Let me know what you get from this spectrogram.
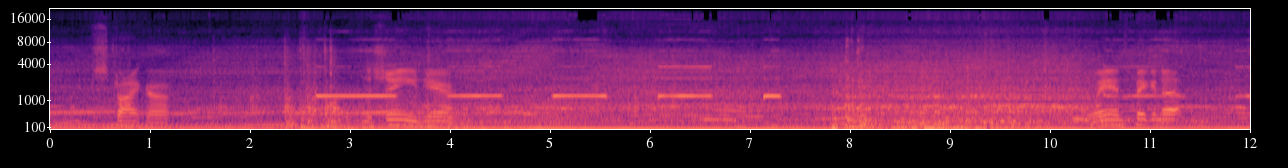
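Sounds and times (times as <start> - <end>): diesel engine running: 0.0 - 12.0
backup alarm beeping: 2.6 - 7.4, 10.7 - 12.0.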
